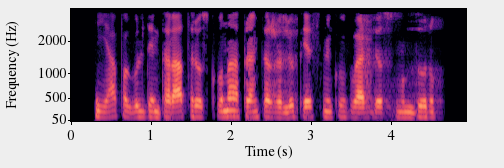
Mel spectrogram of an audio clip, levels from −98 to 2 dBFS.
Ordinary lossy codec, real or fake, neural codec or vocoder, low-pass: AAC, 16 kbps; real; none; 3.6 kHz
